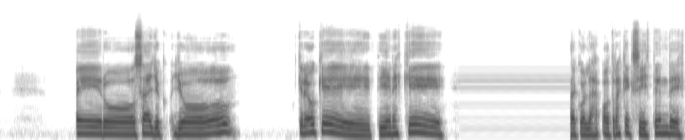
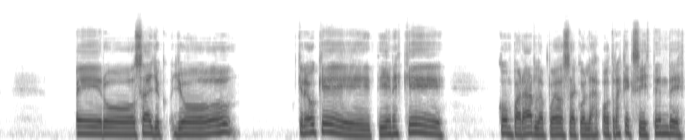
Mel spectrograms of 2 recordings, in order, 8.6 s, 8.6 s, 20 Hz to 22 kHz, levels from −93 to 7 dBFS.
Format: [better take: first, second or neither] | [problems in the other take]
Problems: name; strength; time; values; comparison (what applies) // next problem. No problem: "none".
second | audio freezing; at 6 s for 1.5 s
